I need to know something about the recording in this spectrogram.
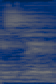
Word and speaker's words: island: Hanya saja ada beberapa hal yang perlu dikoreksi tadi pada saat presentasi, ya, terkait dengan misalnya contohnya Lombok Island. Nah, pronunciation-nya aja.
